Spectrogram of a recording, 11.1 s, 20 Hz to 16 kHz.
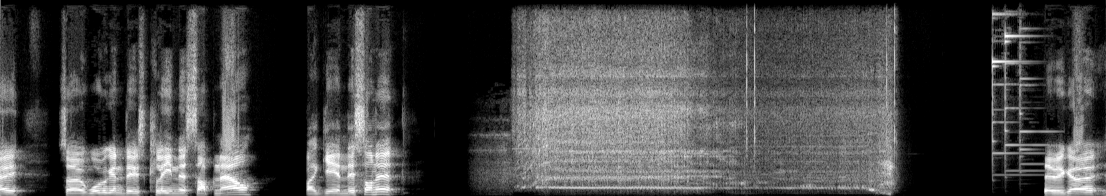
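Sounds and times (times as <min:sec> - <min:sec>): bit scraping copper pipe: 0:05.1 - 0:09.0
impact driver motor whine: 0:05.1 - 0:09.0.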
